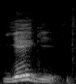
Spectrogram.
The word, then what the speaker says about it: 얘기: the dictionary, but it's read as 얘기 most of the time.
